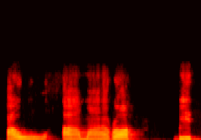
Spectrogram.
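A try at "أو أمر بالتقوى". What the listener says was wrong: Oke, sudah bagus. Qafnya kurang pantul. Bitako. Hurufnya, qafnya kan qalqalah.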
